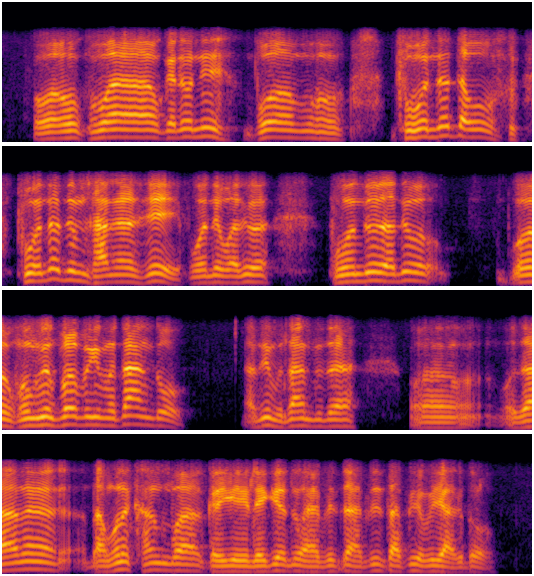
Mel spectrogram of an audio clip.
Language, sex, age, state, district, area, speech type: Manipuri, male, 60+, Manipur, Imphal East, rural, conversation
